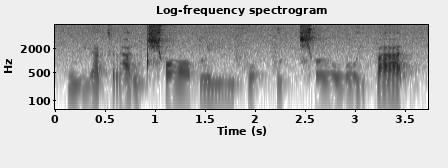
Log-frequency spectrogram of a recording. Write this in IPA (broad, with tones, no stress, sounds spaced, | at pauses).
ŋ i˧ a̯ k r a˩˦ n t͡ɕʰ ɔː˧ p l iː˥˩ f o˥˩ k̚ f ɯ˥˩ k̚ t͡ɕʰ ɤː˧ w oː˨˩ j p a˥˩ t̚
